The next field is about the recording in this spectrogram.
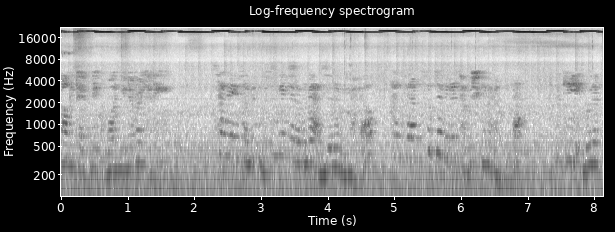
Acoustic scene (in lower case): bus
